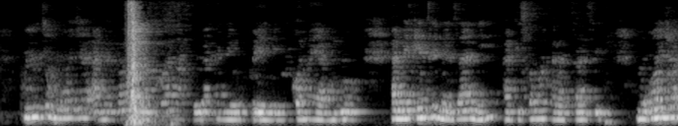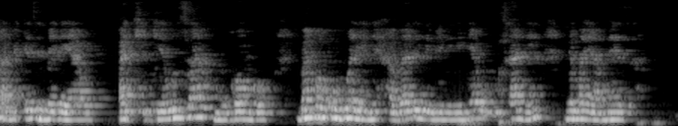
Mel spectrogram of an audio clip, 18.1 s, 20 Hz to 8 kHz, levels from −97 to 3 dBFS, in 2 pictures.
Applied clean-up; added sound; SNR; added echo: classical method WPE with log-MMSE.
